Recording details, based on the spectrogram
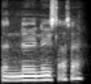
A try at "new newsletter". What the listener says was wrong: You're putting too much emphasis on the new news. New newsletter.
